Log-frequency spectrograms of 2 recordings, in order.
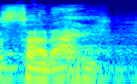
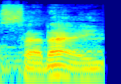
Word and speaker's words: Saraí: años a su esposa la esposa se llama Saraí algunos dicen que es más correcto pronunciar Saray pero bueno como yo lo pronuncie en esta ocasión Usted sabe que se llama Sarai o Saray esta mujer cuando Abraham tiene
